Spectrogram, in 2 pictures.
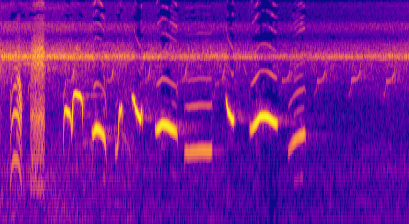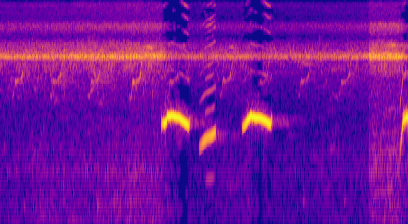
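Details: ['White-cheeked laughingthrush singing in the wild forest style, used for training wild-caught and young birds: short clear whistled notes, some rising and some slurred down, in two bursts separated by a pause, over a steady high whine.']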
